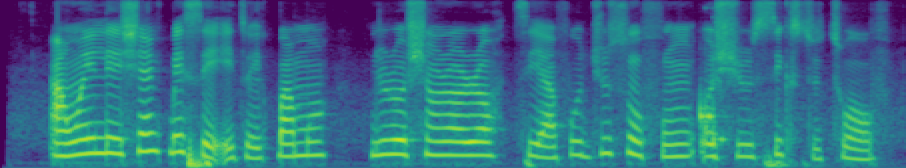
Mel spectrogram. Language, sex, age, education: Yoruba, female, 15-29, tertiary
